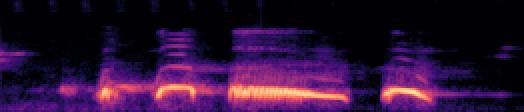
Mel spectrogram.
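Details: A single cooing phrase from a spotted dove: a soft lead-in note, a short rounded coo, a long coo that slides downward, then one final short coo. Otherwise quiet.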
